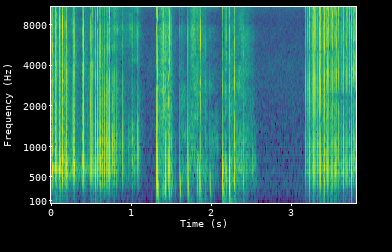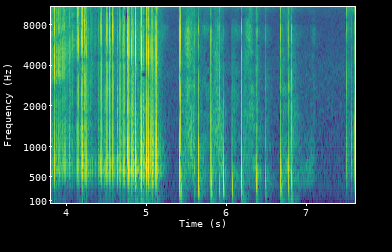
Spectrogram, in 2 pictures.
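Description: Fingers rub and scratch over the beads of a plastic faux half-pearl sticker sheet held near the lens. The result is bursts of fast, dry, clicky scratching with a bright, airy texture and no low end, separated by short silent pauses.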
